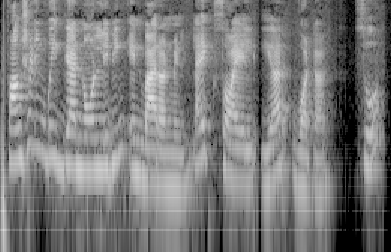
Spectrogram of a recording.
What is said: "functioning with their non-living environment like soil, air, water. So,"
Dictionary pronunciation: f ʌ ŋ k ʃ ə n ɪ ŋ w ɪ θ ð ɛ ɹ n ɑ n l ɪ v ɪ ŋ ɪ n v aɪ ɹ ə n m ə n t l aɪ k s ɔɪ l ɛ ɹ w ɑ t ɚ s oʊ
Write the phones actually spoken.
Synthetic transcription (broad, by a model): f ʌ ŋ k ʃ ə n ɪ ŋ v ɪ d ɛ ɹ n ɑ n l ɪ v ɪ ŋ ɪ n v aɪ ɹ ə n m ə n t l aɪ k s ɔɪ l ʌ ɹ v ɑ t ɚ s oʊ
